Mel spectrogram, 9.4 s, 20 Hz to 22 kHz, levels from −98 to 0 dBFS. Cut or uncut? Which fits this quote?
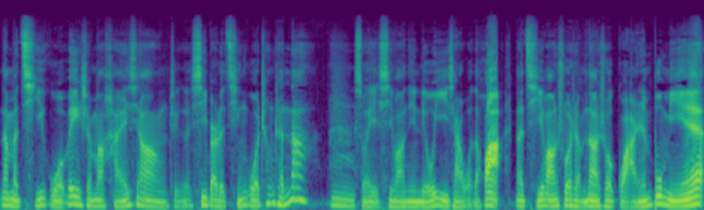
cut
